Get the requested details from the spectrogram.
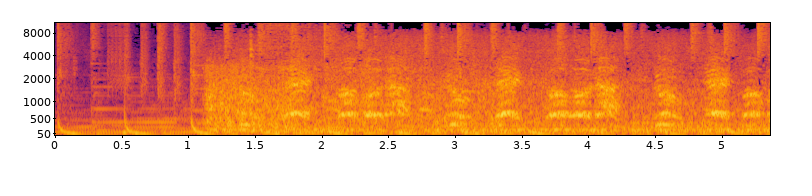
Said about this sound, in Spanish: Así protestaban los checos cuando en 1968 Praga fue invadida por los carros de combate soviéticos. Las protestas que estamos escuchando sirvieron para poco.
